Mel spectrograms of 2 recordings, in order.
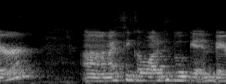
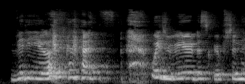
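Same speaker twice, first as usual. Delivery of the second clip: words broken by a real laugh, pitched up; 6 semitones higher than usual. Real, not acted. Vlogger to viewers about finding her handle, laughing. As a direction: giggle through the word.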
